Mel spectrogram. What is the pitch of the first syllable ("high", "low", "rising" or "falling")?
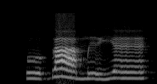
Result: low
